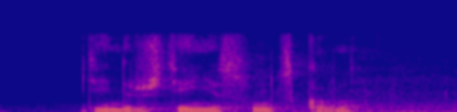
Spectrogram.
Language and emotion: Russian, neutral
